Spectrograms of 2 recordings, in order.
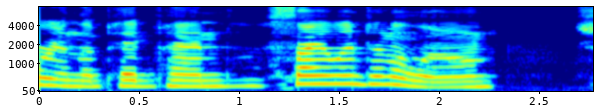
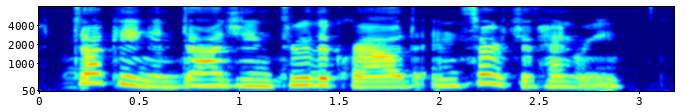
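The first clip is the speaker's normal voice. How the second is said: plain reading voice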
